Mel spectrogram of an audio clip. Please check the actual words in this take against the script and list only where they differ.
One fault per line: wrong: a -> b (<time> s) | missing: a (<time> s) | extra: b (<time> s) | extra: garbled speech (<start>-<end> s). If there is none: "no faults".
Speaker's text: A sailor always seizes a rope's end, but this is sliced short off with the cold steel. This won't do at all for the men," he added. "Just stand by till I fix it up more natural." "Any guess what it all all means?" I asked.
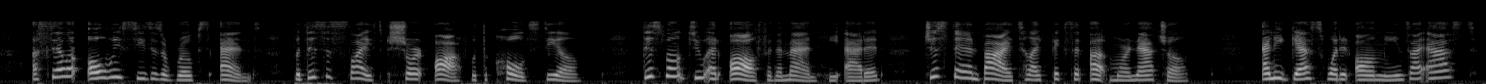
missing: all (13.8 s)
